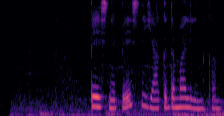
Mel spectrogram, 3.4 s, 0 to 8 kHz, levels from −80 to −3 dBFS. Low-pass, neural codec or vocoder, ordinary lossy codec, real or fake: none; none; none; real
